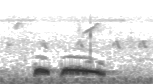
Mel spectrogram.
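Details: Spotted dove used as a trapping lure gives a single two-part phrase: a brief mellow coo, a short gap, then a longer drawn-out coo that sags at the end.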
